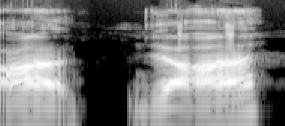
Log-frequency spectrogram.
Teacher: আইনটিকে মোটা করে গলা চিপে পড়বেন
